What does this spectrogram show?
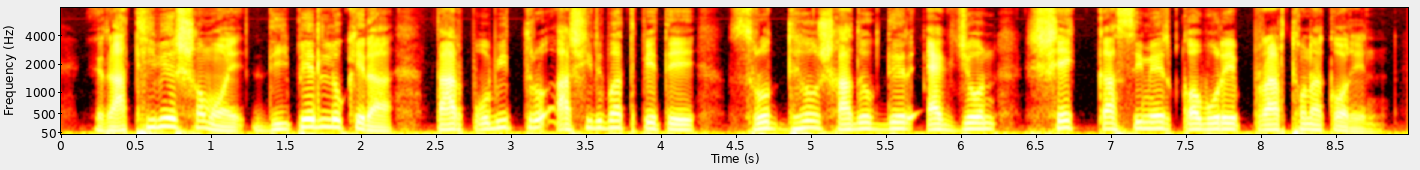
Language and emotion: Bengali, neutral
